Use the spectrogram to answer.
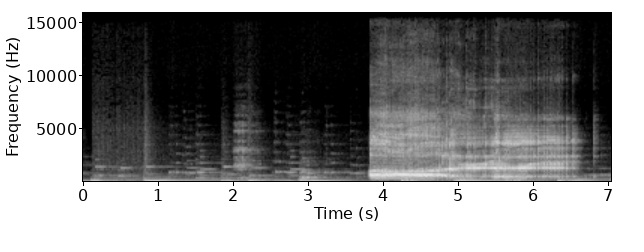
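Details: Person deliberately trying to belch as loud as possible: a loud, sustained belch lasting about three seconds, with music playing before and underneath; burp.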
